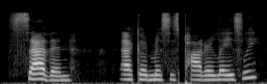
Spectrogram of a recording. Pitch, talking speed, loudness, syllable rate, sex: 225 Hz, 110 wpm, -21 LUFS, 5.1 syllables/s, female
